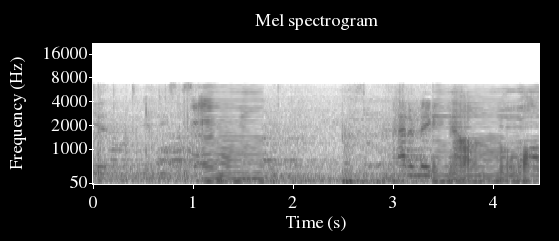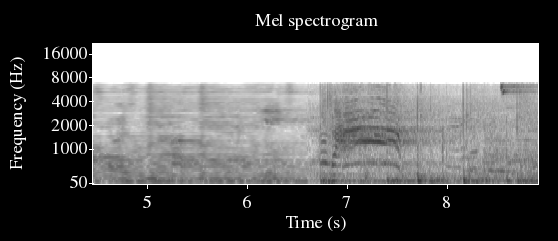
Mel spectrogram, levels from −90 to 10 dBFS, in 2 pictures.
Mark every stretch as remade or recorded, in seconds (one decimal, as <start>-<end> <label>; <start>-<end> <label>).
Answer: 0.0-1.1 recorded; 1.1-1.7 remade; 1.7-3.4 recorded; 3.4-6.6 remade; 6.6-8.9 recorded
